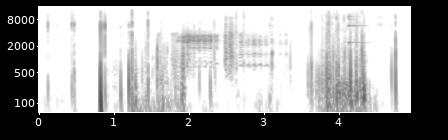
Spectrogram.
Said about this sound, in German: Ja, und das ist ein Schaf, das kann ich mir auch noch.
